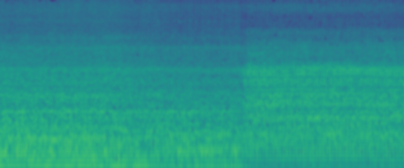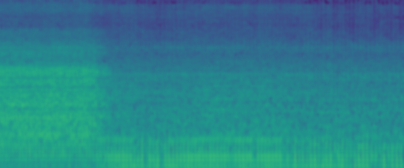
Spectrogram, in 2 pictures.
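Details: John Deere riding mower engine after carburetor reinstalled; formerly died out of choke. Starts on choke, runs steadily in run position, then settles into an even, regular idle without surging or stalling: problem fixed.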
